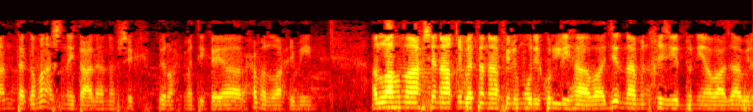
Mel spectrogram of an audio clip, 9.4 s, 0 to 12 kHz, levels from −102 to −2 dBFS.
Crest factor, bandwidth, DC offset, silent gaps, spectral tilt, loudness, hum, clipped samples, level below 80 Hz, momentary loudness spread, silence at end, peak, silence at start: 24 dB; 6.6 kHz; under 0.1%; none; -4.5 dB/octave; -25 LUFS; none; under 0.1%; -60 dBFS; 17 LU; 0 s; -2 dBFS; 0 s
